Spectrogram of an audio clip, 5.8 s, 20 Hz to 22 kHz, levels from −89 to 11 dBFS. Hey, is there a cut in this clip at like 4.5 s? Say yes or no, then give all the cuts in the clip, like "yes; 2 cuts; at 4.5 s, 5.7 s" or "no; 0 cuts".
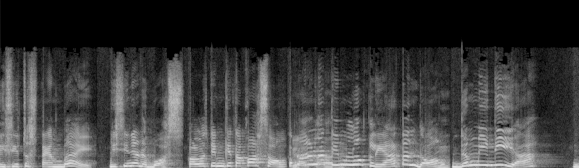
yes; 4 cuts; at 1.0 s, 1.8 s, 2.8 s, 4.5 s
